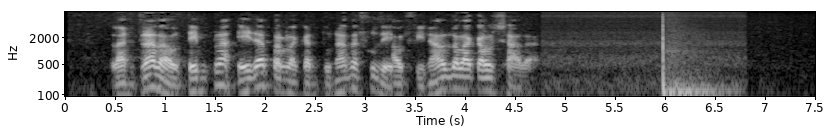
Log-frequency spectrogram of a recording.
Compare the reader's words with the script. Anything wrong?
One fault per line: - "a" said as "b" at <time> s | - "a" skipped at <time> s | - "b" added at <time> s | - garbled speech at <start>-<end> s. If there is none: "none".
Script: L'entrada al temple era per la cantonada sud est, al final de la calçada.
- "est" skipped at 3.2 s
